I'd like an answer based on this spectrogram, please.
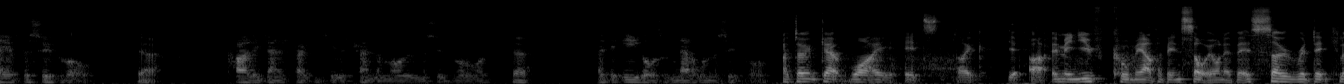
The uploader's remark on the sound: audio is not the best as we had some technical issues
